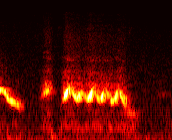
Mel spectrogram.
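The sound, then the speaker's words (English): A person whistles: a short falling note, a quick chirp, then a longer wavering tone that slides down at the end. No one speaks. “I whistled today going down the steps with Lil M, and she thought it was the funniest thing ever.”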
